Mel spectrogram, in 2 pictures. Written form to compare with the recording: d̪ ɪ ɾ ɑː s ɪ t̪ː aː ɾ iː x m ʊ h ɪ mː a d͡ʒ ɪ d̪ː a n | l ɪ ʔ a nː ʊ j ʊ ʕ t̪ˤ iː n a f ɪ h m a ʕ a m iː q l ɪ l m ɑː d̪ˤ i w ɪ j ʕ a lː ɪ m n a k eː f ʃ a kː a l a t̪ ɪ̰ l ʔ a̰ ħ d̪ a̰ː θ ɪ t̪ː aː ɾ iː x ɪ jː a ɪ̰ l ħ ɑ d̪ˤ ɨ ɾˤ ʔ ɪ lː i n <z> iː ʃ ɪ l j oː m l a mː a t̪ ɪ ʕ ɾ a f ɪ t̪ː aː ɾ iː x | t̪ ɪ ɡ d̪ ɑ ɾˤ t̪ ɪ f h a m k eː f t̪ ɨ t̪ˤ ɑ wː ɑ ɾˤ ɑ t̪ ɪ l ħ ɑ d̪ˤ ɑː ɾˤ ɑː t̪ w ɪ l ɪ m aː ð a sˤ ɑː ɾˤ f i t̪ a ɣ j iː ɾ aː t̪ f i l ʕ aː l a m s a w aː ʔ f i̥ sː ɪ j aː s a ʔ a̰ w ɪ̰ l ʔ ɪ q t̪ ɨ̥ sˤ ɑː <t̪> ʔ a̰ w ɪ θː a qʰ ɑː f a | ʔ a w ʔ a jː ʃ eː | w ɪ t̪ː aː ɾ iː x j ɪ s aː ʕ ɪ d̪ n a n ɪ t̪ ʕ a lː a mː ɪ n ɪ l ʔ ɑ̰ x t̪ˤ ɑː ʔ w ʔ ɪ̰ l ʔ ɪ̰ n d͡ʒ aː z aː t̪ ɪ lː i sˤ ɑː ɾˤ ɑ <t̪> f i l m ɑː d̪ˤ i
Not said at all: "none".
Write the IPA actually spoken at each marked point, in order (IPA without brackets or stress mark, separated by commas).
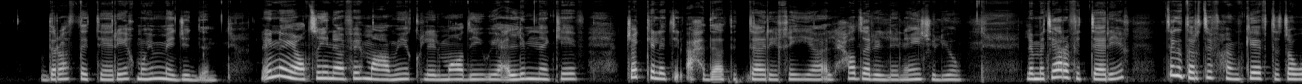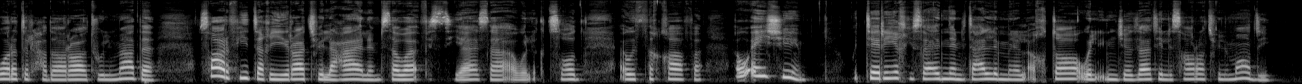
ʕ, d̪, t̪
